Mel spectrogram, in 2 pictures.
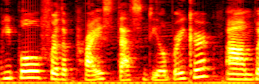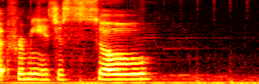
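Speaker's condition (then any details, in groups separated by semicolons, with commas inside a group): No condition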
